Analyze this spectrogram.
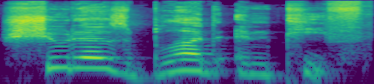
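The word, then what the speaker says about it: Shootas, Blood & Teeth: you fight one in shoter blood and teeth it's an orc game that's actually how it's pronounced and the following cutscene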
